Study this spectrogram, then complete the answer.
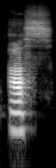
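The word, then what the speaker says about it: аз: And here very clearly you can see that the Z becomes voiceless. So it becomes from Z, it turns into S. That's also because the following sound is voiceless as well.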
